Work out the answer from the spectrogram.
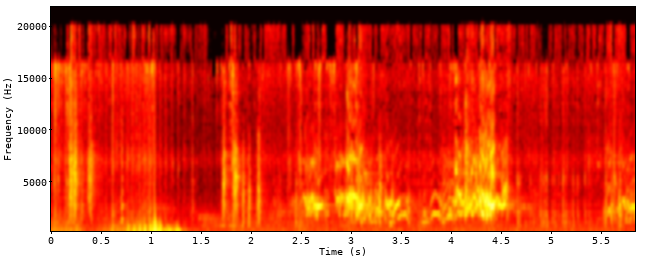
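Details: Pet budgerigars chirp and then break into a warbling, twittering run of high notes, with a brief low rumble early on.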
